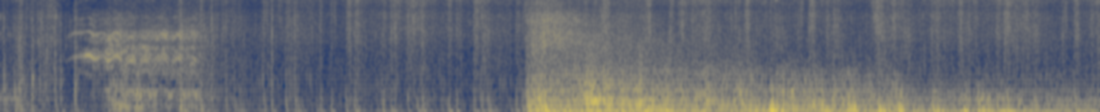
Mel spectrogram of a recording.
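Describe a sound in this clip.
A horse gallops, its hooves thudding on soft ground.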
